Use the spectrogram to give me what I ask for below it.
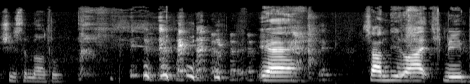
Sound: laughing

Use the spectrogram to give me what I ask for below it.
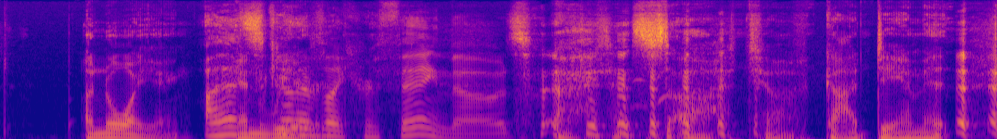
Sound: laughs

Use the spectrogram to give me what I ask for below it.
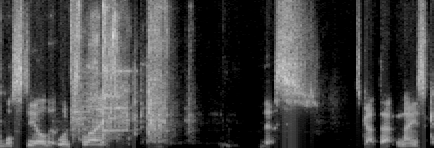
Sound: metal clinking

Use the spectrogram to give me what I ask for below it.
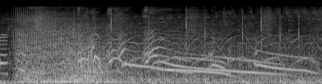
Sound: howling

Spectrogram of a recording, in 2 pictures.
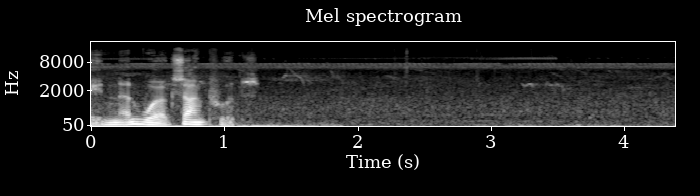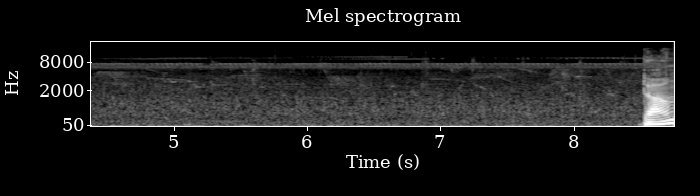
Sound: birds chirping

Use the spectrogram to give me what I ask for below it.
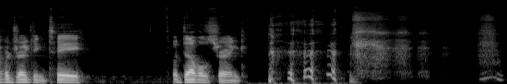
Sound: laughter

